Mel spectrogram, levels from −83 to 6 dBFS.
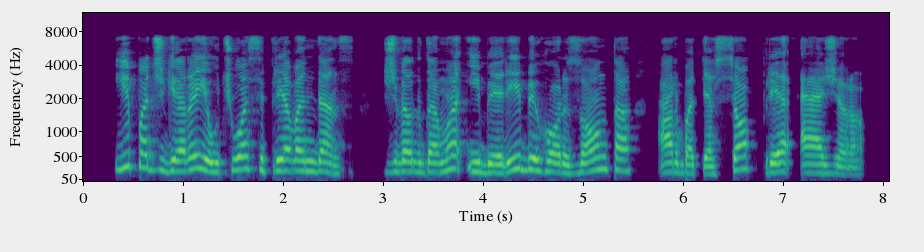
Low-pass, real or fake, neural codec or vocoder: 7.2 kHz; fake; codec, 16 kHz, 8 kbps, FreqCodec, larger model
